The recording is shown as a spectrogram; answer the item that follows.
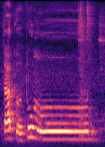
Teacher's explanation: وقف کریں گے تو نون جو ہے وہ اس کے اوپر سے جو حرکت ہے وہ ختم ہو جائے گی، اور نون کی آواز یعنی نون حرف جو ہے وہ برقرار رہے گا.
